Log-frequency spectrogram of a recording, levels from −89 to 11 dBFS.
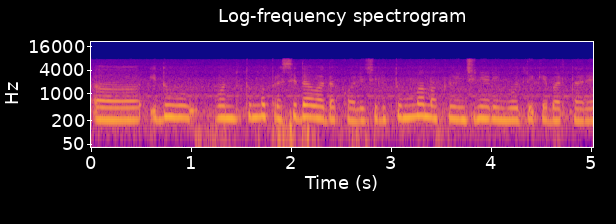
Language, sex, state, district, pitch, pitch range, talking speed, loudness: Kannada, female, Karnataka, Dakshina Kannada, 230 Hz, 220-245 Hz, 145 wpm, -17 LUFS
